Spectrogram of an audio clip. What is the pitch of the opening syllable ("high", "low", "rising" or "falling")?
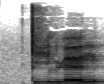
high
